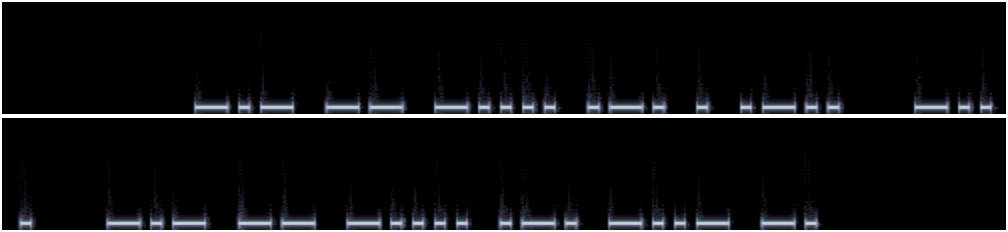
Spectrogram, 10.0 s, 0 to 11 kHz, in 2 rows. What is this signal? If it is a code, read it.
Morse code, heard as a keyed tone, about 21 wpm, 700 Hz. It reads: KM6REL DE KM6RXN
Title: USA Callsign DE Callsign - 6 Characters - 22wpm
